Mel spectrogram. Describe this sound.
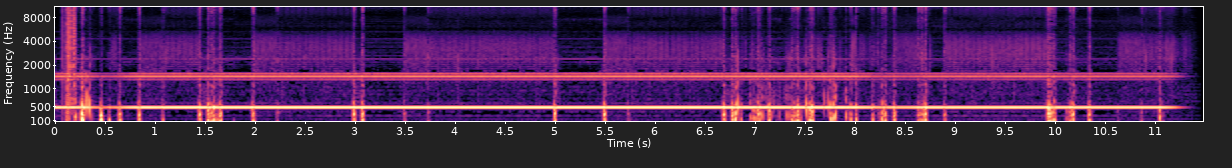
PGJ TelPickupCoil Recording Raw.02
In the spirit of the jam, as a thank you for the chance to be a part of such an awesome event and to meet new incredibly talented people, I decided to give away for free some samples of recording I did of electric current and some final SFX that were used in the game. I hope you find these useful!
telephone-pickup-coil, noise, electricity, electric-current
